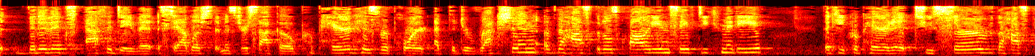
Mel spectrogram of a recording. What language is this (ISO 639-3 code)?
eng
